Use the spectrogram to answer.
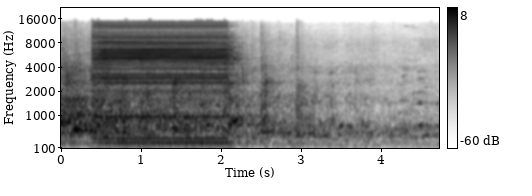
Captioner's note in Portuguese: campainha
